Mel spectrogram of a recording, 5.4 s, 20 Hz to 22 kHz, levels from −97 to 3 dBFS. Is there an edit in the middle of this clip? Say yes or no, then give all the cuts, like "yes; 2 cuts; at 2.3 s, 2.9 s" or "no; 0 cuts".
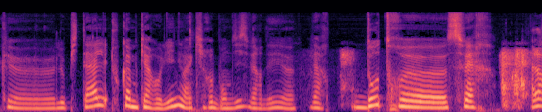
yes; 2 cuts; at 1.1 s, 3.0 s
